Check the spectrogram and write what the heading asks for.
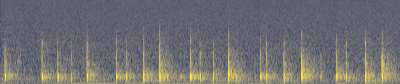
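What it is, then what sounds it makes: Makeup case lid tapped with nails. Long acrylic nails tap and scratch on the flat lid of a medium-size, hollow black matte coated makeup case with metal corner guards, held in one hand. A quick, irregular series of soft, dry clicks with a hollow midrange tone rises above faint scratching. Each tap dies away almost at once.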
